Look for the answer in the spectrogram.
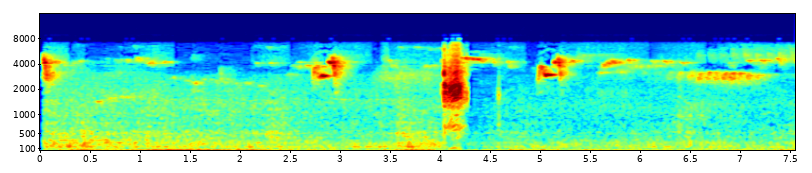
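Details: Tame Eurasian tree sparrow chirping actively: short, sharp high chirps in scattered bursts, a loud one near the middle and quieter ones around it, over low steady background hum.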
